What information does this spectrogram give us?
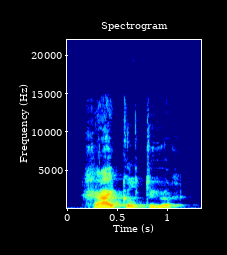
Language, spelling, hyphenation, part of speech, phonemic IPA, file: Dutch, graaicultuur, graai‧cul‧tuur, noun, /ˈɣraːi̯.kʏlˌtyːr/, Nl-graaicultuur.ogg
- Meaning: culture of self-enrichment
